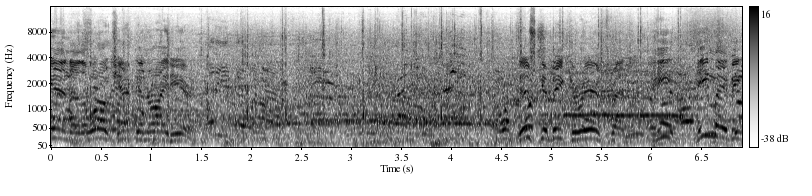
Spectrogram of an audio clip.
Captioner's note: crowd chatter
